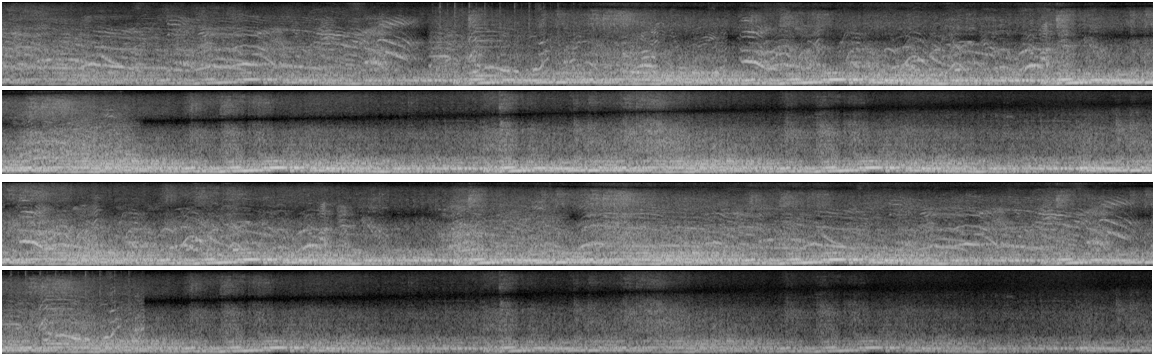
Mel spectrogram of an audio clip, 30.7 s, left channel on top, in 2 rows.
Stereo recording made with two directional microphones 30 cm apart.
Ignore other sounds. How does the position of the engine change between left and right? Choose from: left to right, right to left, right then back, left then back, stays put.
right to left.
